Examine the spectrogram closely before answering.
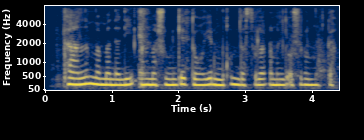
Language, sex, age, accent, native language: Uzbek, female, under 19, Xorazm, Uzbek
